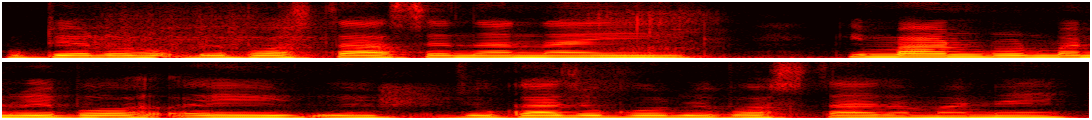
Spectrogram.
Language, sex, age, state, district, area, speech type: Assamese, female, 45-60, Assam, Udalguri, rural, spontaneous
